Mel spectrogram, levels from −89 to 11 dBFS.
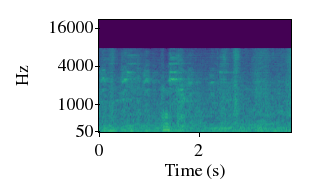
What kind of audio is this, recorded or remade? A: remade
